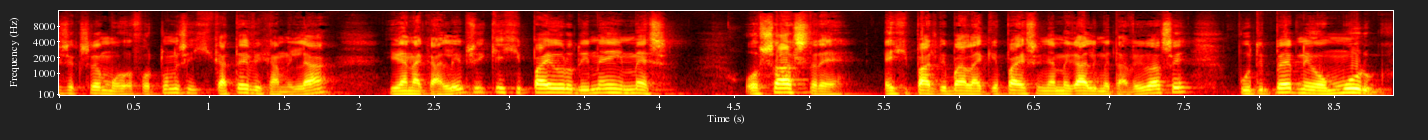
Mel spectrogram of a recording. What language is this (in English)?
Greek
